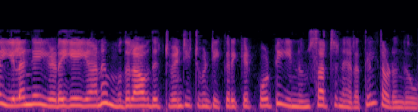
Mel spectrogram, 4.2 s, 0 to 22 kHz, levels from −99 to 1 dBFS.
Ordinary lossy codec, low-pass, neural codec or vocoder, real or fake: none; 7.2 kHz; none; real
